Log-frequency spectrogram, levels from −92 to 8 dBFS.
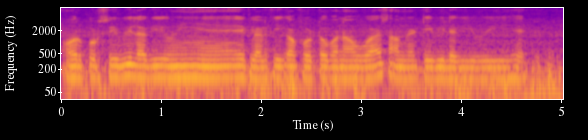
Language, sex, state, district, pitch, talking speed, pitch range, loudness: Hindi, male, Bihar, Jamui, 115 Hz, 215 wpm, 110-120 Hz, -16 LUFS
